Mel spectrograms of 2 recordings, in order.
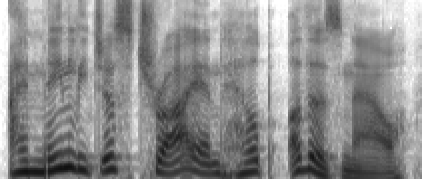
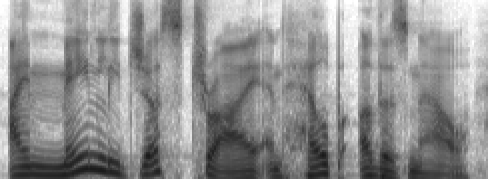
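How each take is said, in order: First: It is read in a dramatic, emotional voice. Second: It is read in a plain voice.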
